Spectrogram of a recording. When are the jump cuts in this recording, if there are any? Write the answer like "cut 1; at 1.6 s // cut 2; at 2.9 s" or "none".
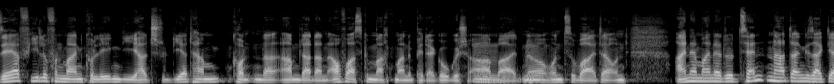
cut 1; at 1.5 s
